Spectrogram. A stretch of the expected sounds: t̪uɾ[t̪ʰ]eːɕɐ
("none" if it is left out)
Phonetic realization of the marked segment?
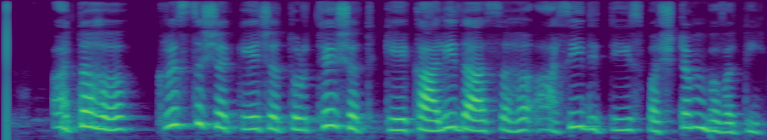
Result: t̪ʰ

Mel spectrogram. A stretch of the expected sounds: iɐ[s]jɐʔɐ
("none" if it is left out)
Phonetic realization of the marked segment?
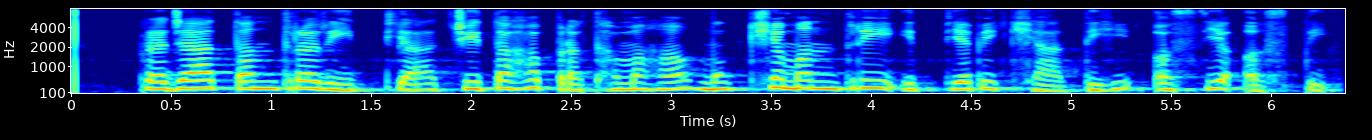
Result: s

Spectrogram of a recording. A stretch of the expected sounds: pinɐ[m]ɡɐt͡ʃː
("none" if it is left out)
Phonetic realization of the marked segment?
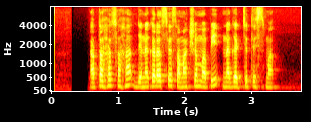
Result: none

